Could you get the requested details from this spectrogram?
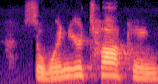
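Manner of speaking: ordinary talk, nothing marked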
